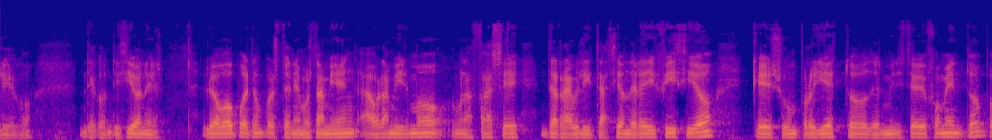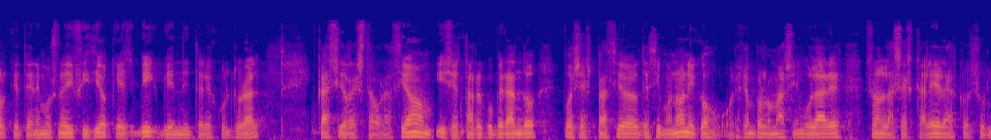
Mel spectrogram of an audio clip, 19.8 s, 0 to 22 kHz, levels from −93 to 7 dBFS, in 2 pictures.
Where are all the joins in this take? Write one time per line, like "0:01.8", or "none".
0:13.0
0:14.3

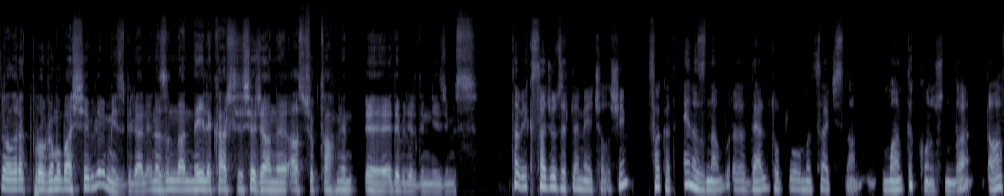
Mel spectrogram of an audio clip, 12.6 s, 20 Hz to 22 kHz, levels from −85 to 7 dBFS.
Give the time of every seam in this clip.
0:08.1
0:11.0

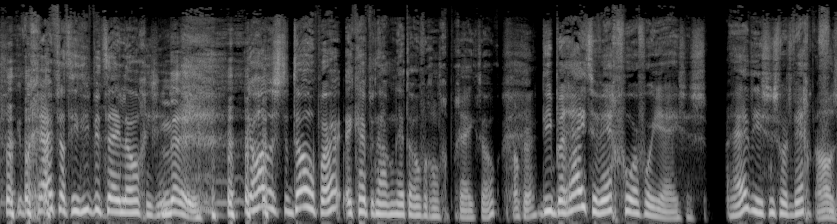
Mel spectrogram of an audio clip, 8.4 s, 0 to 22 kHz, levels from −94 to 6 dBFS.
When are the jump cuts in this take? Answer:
none

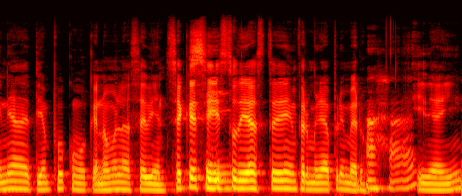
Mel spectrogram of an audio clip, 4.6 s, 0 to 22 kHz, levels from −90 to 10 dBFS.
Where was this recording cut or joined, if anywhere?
none

